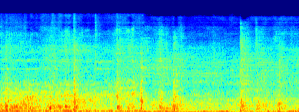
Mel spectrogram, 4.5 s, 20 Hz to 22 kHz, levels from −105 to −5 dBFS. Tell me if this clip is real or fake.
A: fake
